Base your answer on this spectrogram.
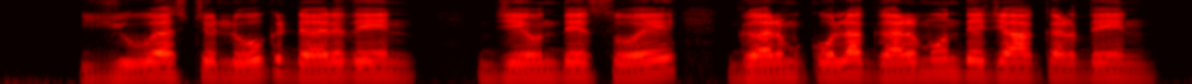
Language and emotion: Dogri, fearful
